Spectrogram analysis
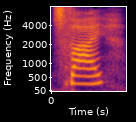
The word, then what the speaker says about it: zwei: Here are the German numbers from 1 to 10, along with their pronunciations, eins, pronounced like eins, zwei, pronounced like tsvy, drei, pronounced like dry,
